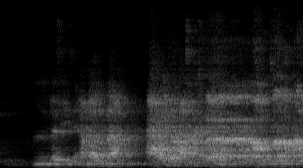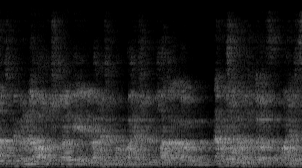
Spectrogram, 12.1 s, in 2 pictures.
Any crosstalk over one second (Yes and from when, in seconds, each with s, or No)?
No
